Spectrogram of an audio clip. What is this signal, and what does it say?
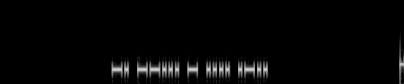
Morse code, heard as a keyed tone, about 37 wpm, 700 Hz. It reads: N7THL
